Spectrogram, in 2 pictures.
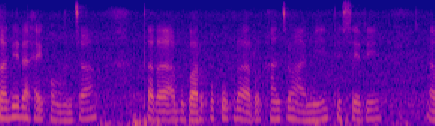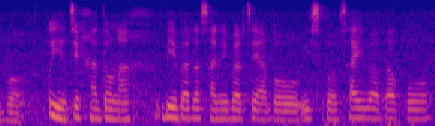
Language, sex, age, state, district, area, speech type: Nepali, female, 45-60, West Bengal, Alipurduar, urban, spontaneous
